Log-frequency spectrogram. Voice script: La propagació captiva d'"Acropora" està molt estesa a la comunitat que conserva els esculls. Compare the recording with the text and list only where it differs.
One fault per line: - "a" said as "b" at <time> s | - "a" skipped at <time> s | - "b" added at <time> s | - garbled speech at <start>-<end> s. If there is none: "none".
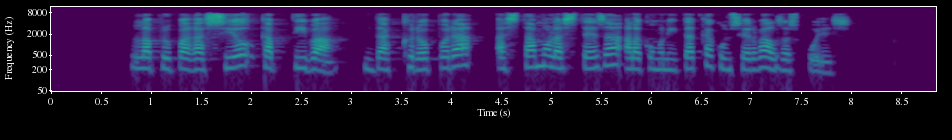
none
